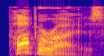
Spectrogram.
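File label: "pauperize", British English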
